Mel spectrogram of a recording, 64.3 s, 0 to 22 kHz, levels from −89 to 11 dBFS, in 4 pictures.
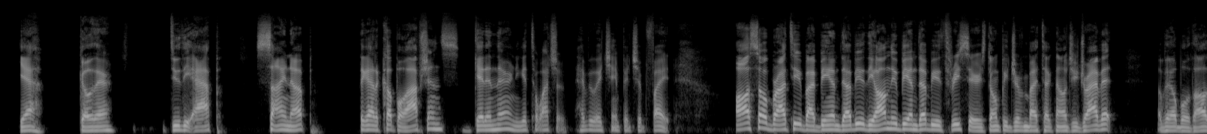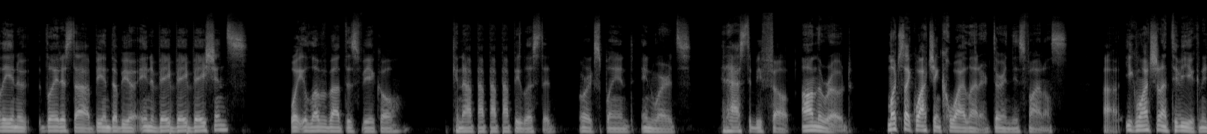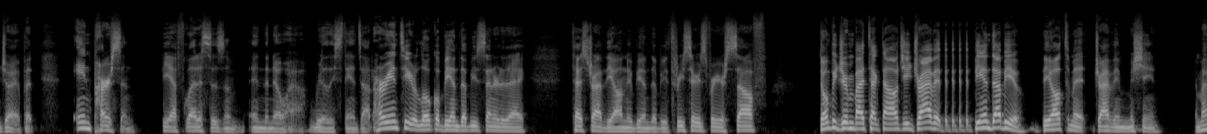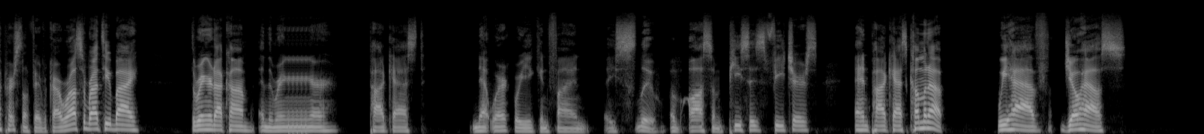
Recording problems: audio stuttering; 4 times, first at 18 s

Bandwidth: 14.5 kHz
